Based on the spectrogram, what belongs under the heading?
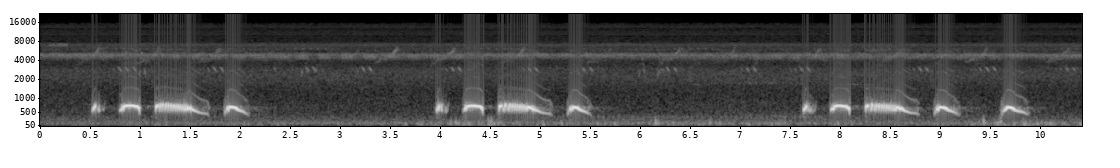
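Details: Spotted dove cooing live, recorded for playing through a loudspeaker to lure other doves: three mellow cooing phrases about every three and a half seconds. Each has a short note, two clipped coos, a long falling coo, then a final coo, over a steady high whine.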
